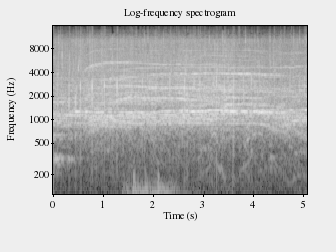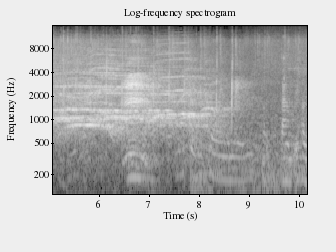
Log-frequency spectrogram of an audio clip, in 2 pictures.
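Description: A crowd at a fifth-anniversary concert cheers and whoops continuously, with scattered clapping and high shouts, a voice briefly speaking over the noise near the start.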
